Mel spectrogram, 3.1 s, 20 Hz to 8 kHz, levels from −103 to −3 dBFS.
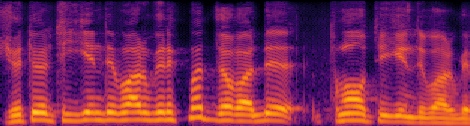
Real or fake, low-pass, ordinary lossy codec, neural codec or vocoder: fake; none; none; codec, 16 kHz, 2 kbps, X-Codec, HuBERT features, trained on balanced general audio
